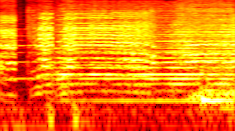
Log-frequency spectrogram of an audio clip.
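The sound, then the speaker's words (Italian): A sheep bleats in one long, loud, wavering cry lasting a couple of seconds, with a nasal, quavering tone and no talking over it. “Sì, esatto, ci colleghiamo col TG Pecora, c'è il nostro inviato direttamente dai campi e dalle sue pecore che ci aggiorna sulle situazioni attuali.”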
